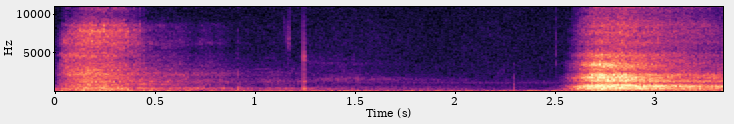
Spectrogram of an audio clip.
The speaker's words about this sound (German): Als erstes nehmen wir wie so oft zwei, drei tiefe Atemzüge gemeinsam.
